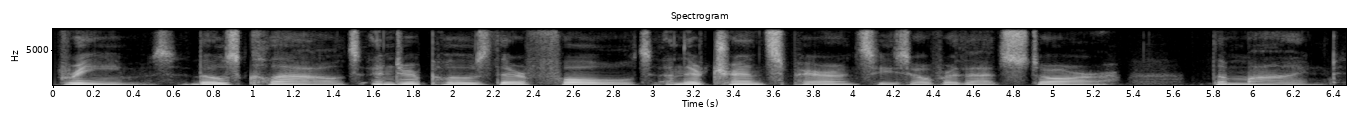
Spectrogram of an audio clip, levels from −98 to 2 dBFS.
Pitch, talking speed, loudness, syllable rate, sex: 120 Hz, 130 wpm, -20 LUFS, 3.7 syllables/s, male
